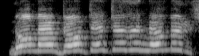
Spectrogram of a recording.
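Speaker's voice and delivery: loud, high put-on Indian accent. Acting out a bit for a listener, in an Indian accent. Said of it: "your Indian accent is hilarious".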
